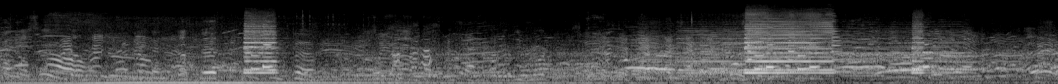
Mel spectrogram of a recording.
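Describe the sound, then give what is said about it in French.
Cars of a race convoy roll past a chattering roadside crowd, engines rumbling low, with a couple of loud horn blasts cutting through, one early and a longer one later. “Attention, les voitures.”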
